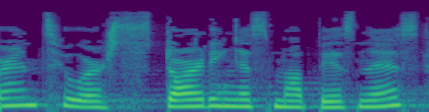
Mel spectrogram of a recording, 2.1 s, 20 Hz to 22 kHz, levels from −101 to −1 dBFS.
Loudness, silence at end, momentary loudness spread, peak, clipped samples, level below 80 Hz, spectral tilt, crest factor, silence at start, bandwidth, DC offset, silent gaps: -30 LUFS; 0 s; 4 LU; -14 dBFS; under 0.1%; -68 dBFS; -5 dB/octave; 14 dB; 0 s; 14 kHz; under 0.1%; none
